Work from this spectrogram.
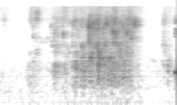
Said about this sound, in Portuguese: ele ouviu o barulho de águas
